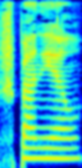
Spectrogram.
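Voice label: "španiel", Slovak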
